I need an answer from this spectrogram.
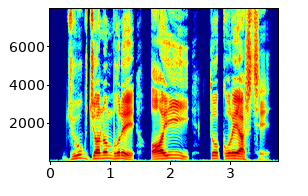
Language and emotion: Bengali, neutral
